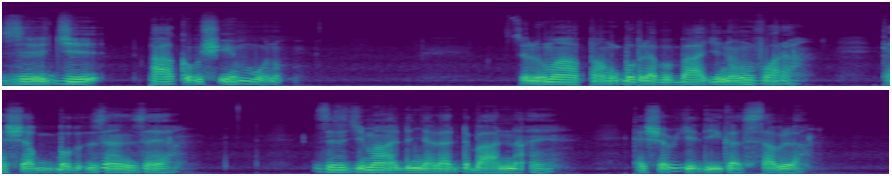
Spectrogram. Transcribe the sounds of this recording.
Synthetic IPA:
zɨ˦ɾd͡ʒi˦ | paː˦kɨ˦bʃeː˦m˦bo˨no˨ | so˦lo˦maː˦pa˨ŋɡ͡bʊ˦bla˨bɨ˨baː˦d͡ʒi˦nɨ˦mvɔ˦ɾa˨ | ka˨ʃɛ˦b̚ɡ͡bʊ˦bza˦nza˦ja˨ | zɨ˦ɾd͡ʒi˦maː˦dɨ˨ɲɛ˦˨la̰˦dɨ˦baː˦na˨ʔɨ˦ | ka˨ʃɛ˦bjɛ˦liː˦ɡa˨sa˦bɨ˨la˨

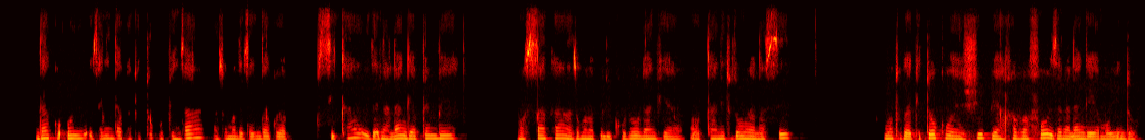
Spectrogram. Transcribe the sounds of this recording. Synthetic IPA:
nda˦ko̰˨ʔo˦jo˦e˨za˨li˦nda˦ko˨ja˨ki˨tɔ˦kɔ˨pe˨nza˦na˨zo˦mɔ˦na˨e˨za˨li˦nda˦ko˨ja˨ | si˨kʰa˦e˨za̰˨lḭ˦na˨la˦ŋɡe˨ja˨pɛ˦mbɛ˦ | mo˨sa˦kʰa˦na˨zo˦mɔ˦na˨pe˦li˨kʰo˨lo˦la˦ŋɡe˨ja˨mo̰˨ta˦ni˦to˨zo˦mɔ˦na˨na˨se˦ | mo˦to˨ka˨ja˨ki˨tɔ˦kɔ˦ja˨ʒi˦pja˨ʁa˦va˨fo˦e˨za˦i˦na˨la˦ŋɡe˦ja˨mo˨jḭ˦ndo˨

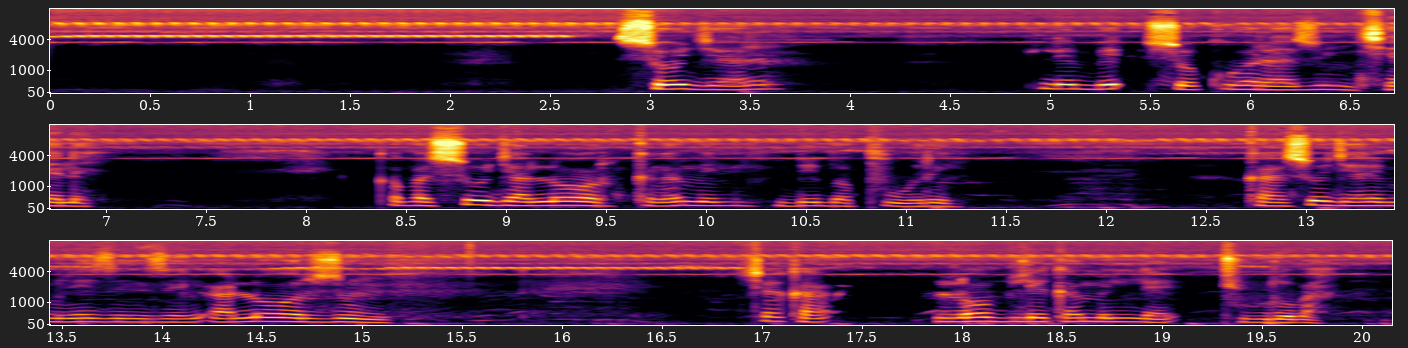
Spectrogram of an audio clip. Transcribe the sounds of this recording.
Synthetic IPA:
so˦d͡ʒa˨ɾɪ˦ | la˦be˦so˦kʊ˦ɾa˨zʊ˦n˨t͡ʃɛ˦nɛ˨ | kʰa˨ba˨so˦d͡ʒa˨lɔː˦ɾɪ˨ka˨ŋa˦mɪ˦nbe˦ba˨pʰu˨o˨ɾɪ˦˨ŋ | ka˨so˦d͡ʒa˨ɾɪ˦mi˨ne˦zɪ˨nzɪ˦ŋa˨lɔː˦ɾɪ˨zʊ˦˨ŋ | t͡ʃɛ˦ka˨ | lɔː˦bɪ˦le˦ka˨mɪ˦n˦lɛ˨tʰuː˦ɾo˦ba˨

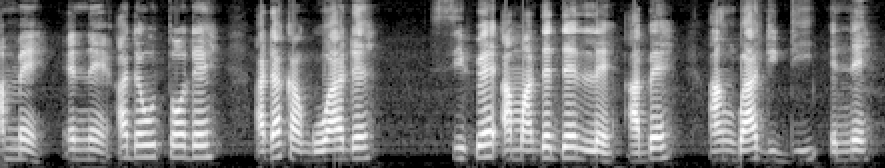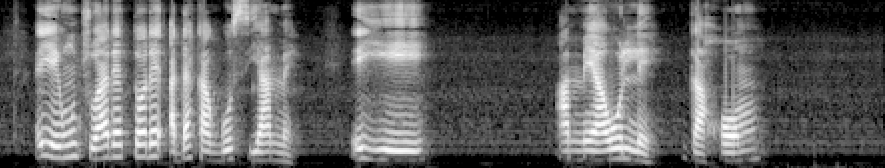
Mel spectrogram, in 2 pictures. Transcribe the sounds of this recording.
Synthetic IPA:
a̰˨mɛ̃˨ | ɛ˨nɛ̃˨a̰˨ɖɛ˦wo˦t̪ɔ˦ɖɛ˦ | a̰˨ɖa˦ka˨ɡo˨a˨ɖɛ˦ | si˨ɸɛ˦ʔa˨mã˨d̪ɛ˦d̪ɛ˦lɛ˨a˨bɛ˦ | a˨ŋ˨ɡ͡ba˨˦ɖi˨ɖi˦ɛ˨nɛ̃˦ | e˦je˦ŋũ˦t͡ʃu˦a˨ɖɛ˦t̪ɔ˦ɖɛ˦ʔa˨ɖa˦ka˨ɡo˨˦si˨a˨mɛ̃˨ | e˦je˦ | a˨mɛ̃˨a˨wo˦lɛ˨ | ɡa˨xɔ˦m

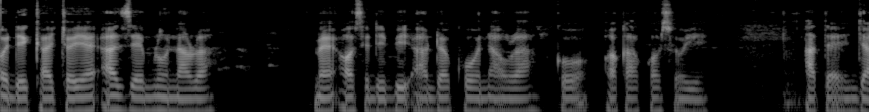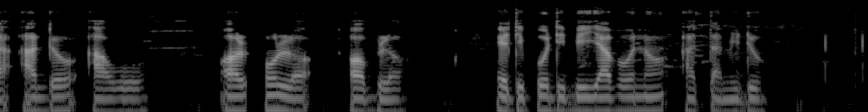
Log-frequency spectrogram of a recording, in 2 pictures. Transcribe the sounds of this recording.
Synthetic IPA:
o˨ɖe˨ka˨t͡ʃɔ˨jɛ˦ʔa˦ze˨mlo˦nã˨wla˦ | mẽ˨ʔɔ˦si˨di˨bi˦ʔa˨ɖo˦ɛ˦ko˦nã˨wla˦ko̰˦ɔ˦ka˨kɔ˦so˨je˦ | a˨t̪a˨d͡ʒa˨a̰˨do˦a˨wo˨ | o˦lɔ˨ɔ˨blɔ˨ | e˨di˨po˦di˨bi˦ja˦vo˦nũ˦a˨t̪a˨mĩ˨ɖu˦

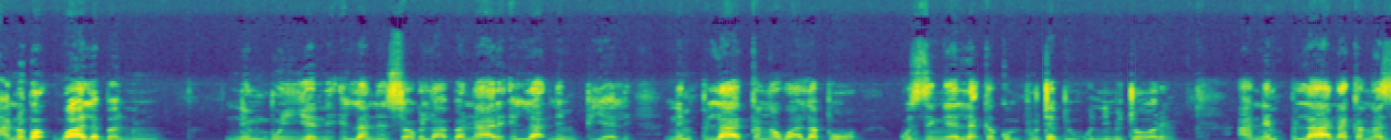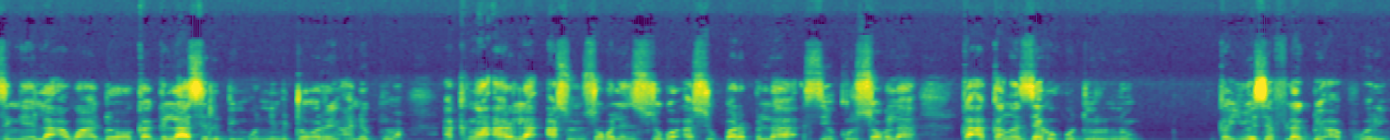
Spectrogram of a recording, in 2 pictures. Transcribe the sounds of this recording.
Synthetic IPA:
a˨nʊ˦ba˨waː˦la˨ba˨nuː˦ | nɪ˦mbʊ˦nje˦nɪ˨ʔɪ˨la˦nɪ˨nsɔ˦ɡɪ˦la˨ba˨naː˦ɾɪ˨ʔɪ˨la˦nɪ˦mpɪ˨ɛ˨lɪ˨ | nɪ˦mpɪ˨laː˦ka˨ŋa˦waː˦la˨pɔː˦ | ʊ˨zɪ˨ŋːɛ˨la˦ka˨kɔ˨mpu˦ta˨bi˨ŋʊ˨ni˦mɪ˦tɔː˨ɾɪ˦˨ŋ | a˨nɪ˦mpɪ˨laː˦na˦ka˨ŋa˦zɪ˨ŋɛ˨la˦ʔa˨waː˨dɔː˦ka˨ɡɪ˨laː˦sɪ˨ɾɪ˦bi˨ŋo˨ni˦mɪ˦tɔː˨ɾɪ˦ŋa˨nɪ˦kʊ˨ŋa˨ | a˨ka˨ŋa˦ʔa˨ɾɪ˦la˦a˨sʊ˨nsʊ˦ɣʊ˦lɪ˦n˦sʊ˦ɡʊ˦ʔa˨su˨k͡pa˦ɾɪ˦pɨ˨laː˦si˨e˨ku˨ɾsɔ˦ɡʊ˦la˦ | ka˨a˨ka˨ŋa˦zɛ˦ɡɪ˨ʔo˨do˨ɾʊ˨nu˦ | ka˨ju˦e˦sɛ˨fla˦ɡ̚be˦a˨pu˨o˨ɾɪ˦˨ŋ

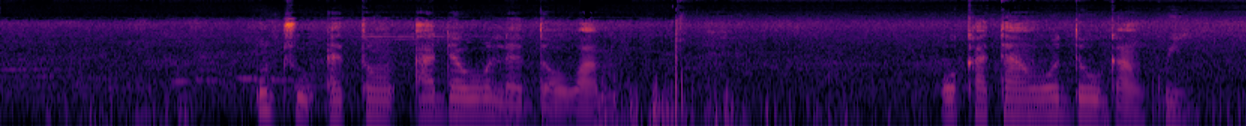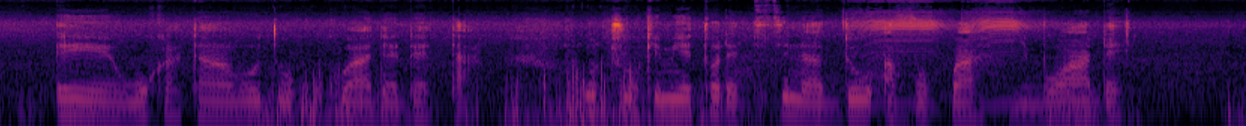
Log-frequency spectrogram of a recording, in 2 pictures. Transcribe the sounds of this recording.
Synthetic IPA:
ŋũ˦t͡ʃu˦ʔɛ˨t̪ɔ̃˦a˨ɖɛ˦wo˦lɛ˨d̪ɔ˨wa˨m | wo˦ka˦t̪ã˦wo˦d̪o˦ɡã˨ŋ˨ku˦i˦ | e˦je˦wo˦ka˦t̪ã˦wo˦d̪o˦ku˦ku˦a˨ɖɛ˦ɖɛ˦t̪a̰˨ŋũ˦t͡ʃu˦ke˦mĩ˦ɛ˦t̪ɔ˦ɖɛ˨t̪i̥˦t̪i˦nã˨d̪o˦ʔa˨ɸɔ˨k͡pa˦ji˨bɔ˦a˨ɖɛ˦

